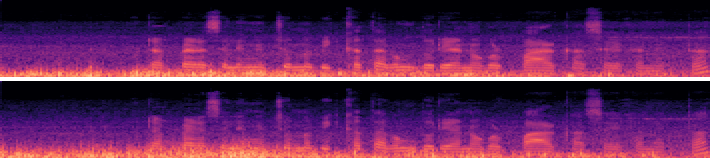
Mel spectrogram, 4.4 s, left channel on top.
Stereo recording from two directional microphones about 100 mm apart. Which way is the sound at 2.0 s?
5° right (ahead or behind).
